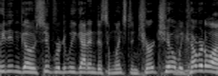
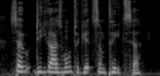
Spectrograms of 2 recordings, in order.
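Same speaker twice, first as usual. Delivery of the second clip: put-on British accent; 4 dB quieter than usual. Retelling how a friend asks about pizza: Andy's British accent. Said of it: "But then he has the British accent".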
